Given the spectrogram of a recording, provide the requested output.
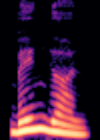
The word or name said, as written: ಬೆಂಗಲ್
